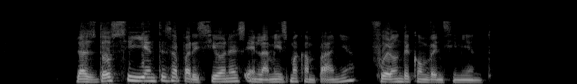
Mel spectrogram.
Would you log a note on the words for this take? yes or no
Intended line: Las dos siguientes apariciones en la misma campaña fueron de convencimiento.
no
